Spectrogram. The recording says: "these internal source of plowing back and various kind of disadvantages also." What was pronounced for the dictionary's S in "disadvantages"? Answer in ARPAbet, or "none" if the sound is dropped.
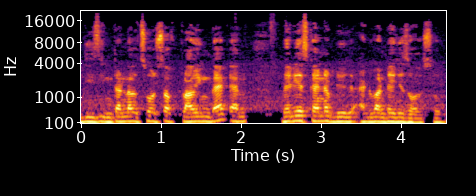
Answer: none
